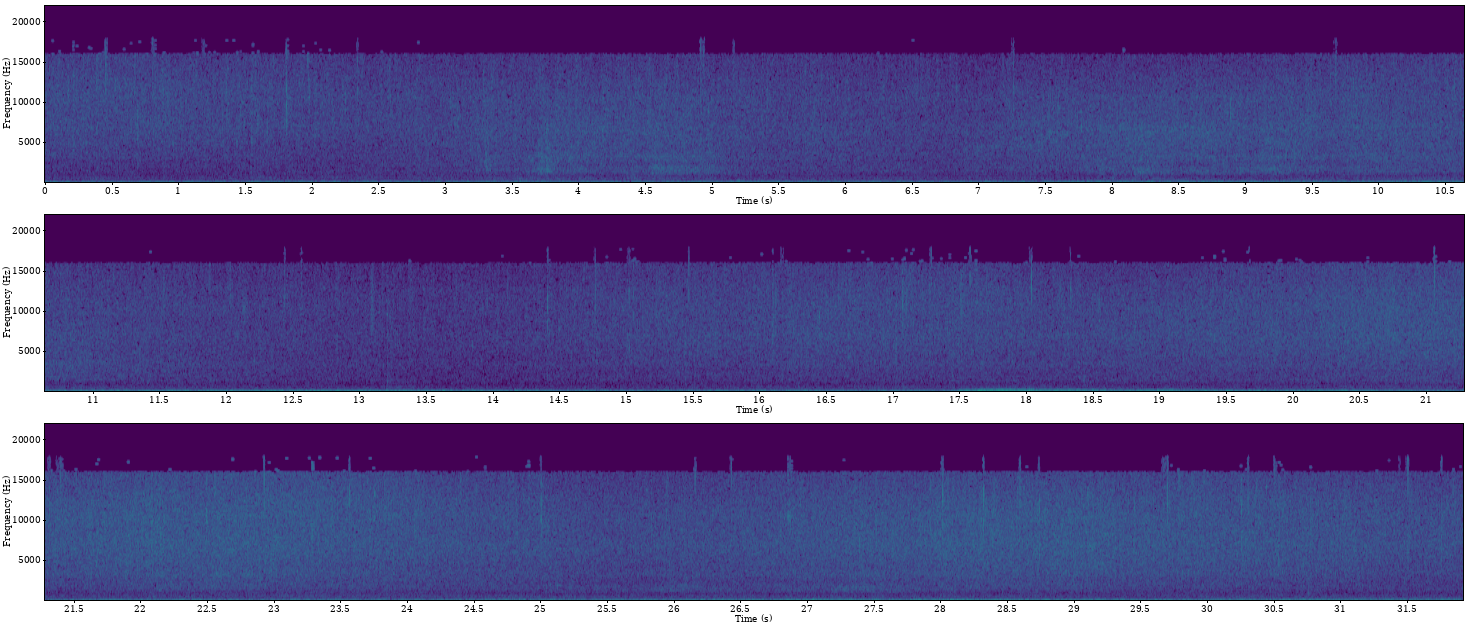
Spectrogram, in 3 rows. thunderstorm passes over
17.4s 22.4s

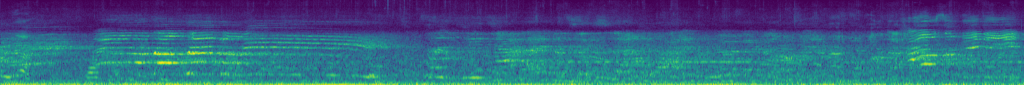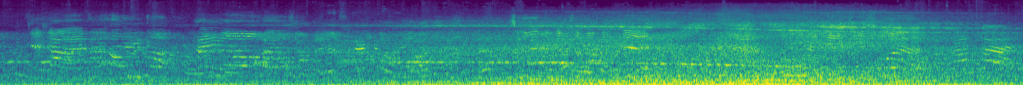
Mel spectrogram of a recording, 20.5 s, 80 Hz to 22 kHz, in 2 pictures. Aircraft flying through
11.7s 20.4s

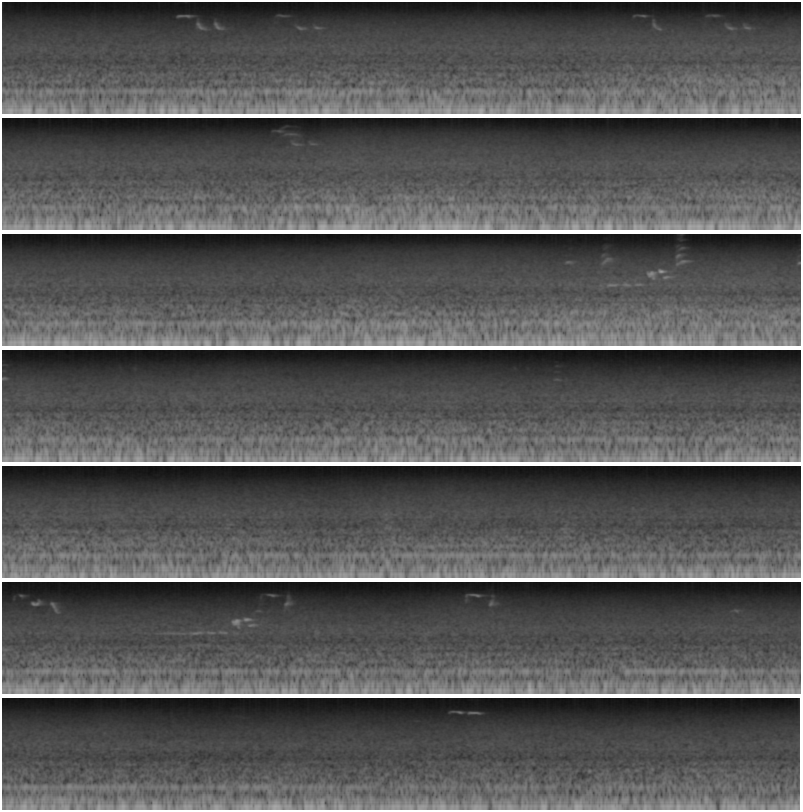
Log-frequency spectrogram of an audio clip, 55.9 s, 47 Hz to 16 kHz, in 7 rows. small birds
21.6s 23.0s, 41.4s 43.1s, 44.6s 45.0s, 52.4s 52.9s

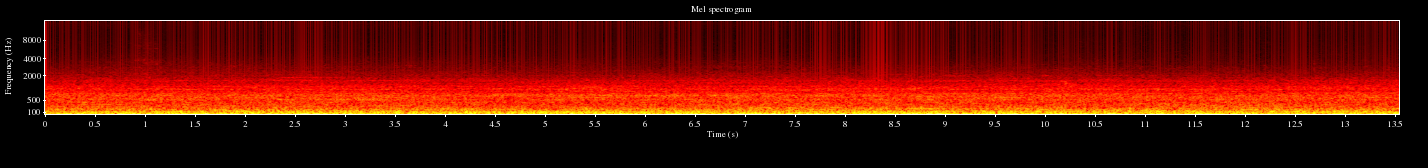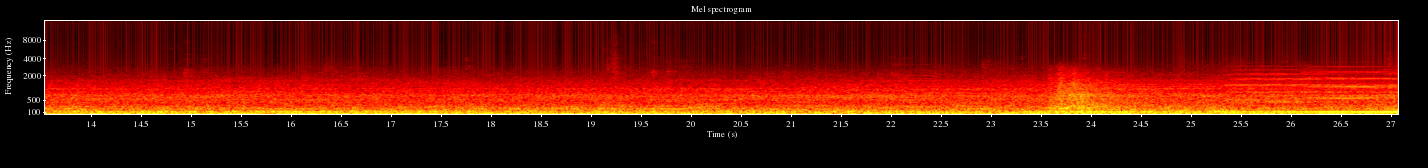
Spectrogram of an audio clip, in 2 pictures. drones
23.3s 27.0s

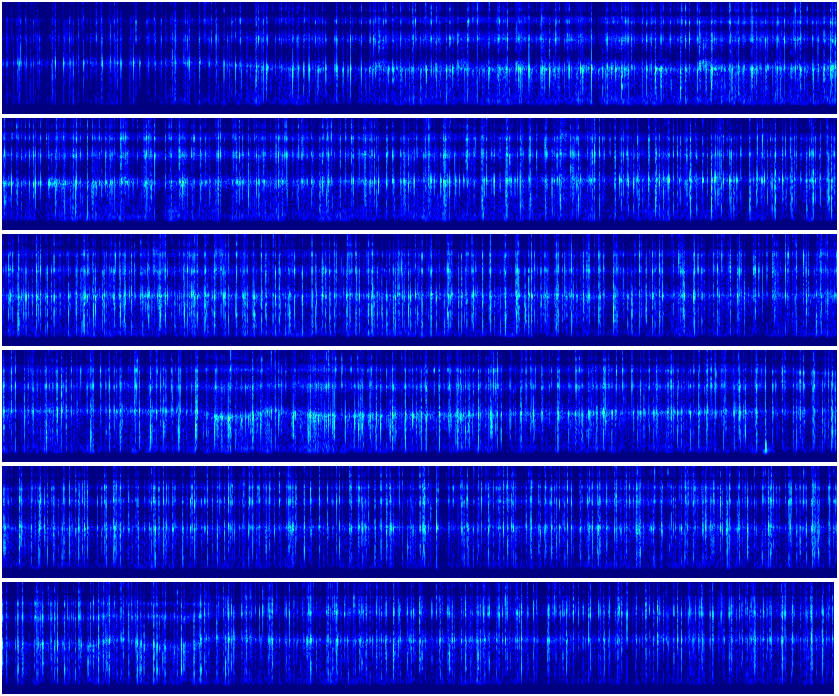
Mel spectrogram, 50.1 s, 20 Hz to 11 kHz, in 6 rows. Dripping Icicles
22.5s 34.3s

